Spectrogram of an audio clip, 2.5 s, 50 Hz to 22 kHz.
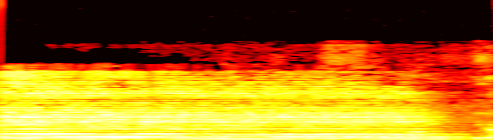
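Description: A train sound effect for the 5:45 train to Boston in a staged reading, heard as a loud, sustained, steady horn-like tone that holds for the full couple of seconds before fading slightly at the end.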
